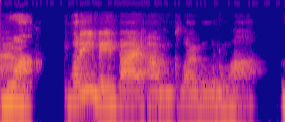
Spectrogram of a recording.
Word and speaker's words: noir: How do you pronounce it? Noir. Noir.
